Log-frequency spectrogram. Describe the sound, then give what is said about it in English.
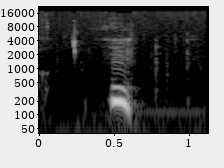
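A brief wet swish and gurgle as a tiny sip of wine is moved around the mouth to prime the palate before tasting, one short loud burst with quiet moments on either side. “Take a tiny sip, just a tiny sip. Put it around your mouth.”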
